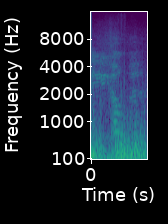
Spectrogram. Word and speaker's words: Aon: It's spelled A-O-N, but it's pronounced Aon, and that is our city's third tallest building.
